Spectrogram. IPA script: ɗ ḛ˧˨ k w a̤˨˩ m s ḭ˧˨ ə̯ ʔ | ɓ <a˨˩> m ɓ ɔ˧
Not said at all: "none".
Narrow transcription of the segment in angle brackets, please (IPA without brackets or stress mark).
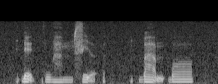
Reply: a̰˧˨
